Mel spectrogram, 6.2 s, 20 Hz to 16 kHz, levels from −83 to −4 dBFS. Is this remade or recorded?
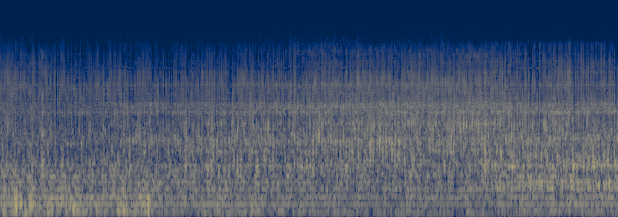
remade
